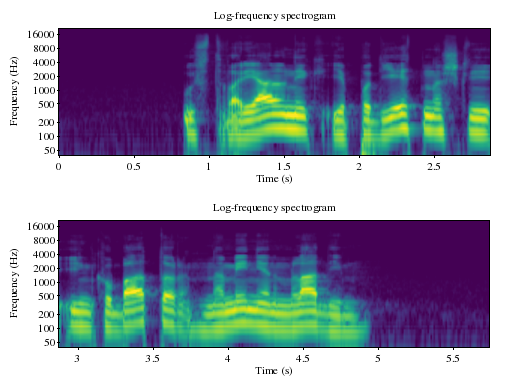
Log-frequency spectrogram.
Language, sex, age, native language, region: Slovenian, male, 18-29, Slovenian, Central Slovenia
